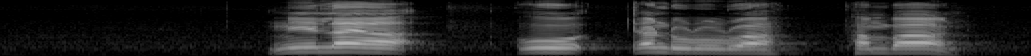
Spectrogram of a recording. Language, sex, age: Venda, male, 34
